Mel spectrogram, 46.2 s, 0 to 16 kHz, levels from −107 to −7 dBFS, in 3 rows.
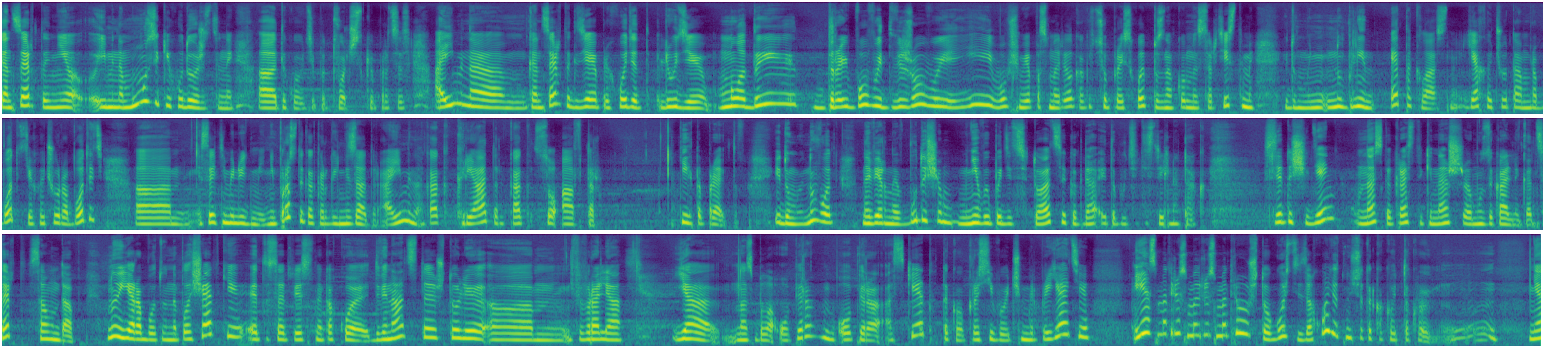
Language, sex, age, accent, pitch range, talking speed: Russian, female, 20-39, native, 210-270 Hz, 155 wpm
